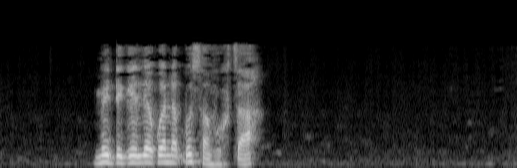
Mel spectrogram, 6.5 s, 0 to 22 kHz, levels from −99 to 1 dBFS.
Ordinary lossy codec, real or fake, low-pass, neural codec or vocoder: AAC, 32 kbps; fake; 7.2 kHz; codec, 16 kHz, 4 kbps, FreqCodec, larger model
